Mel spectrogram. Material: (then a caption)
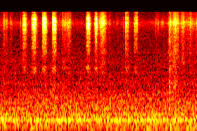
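Paper. A yellow pencil scratches lines across the torso of a drawing on the white paper page of a spiral sketchbook. Quiet, bright, hissy pencil strokes come in short bursts with brief pauses between them, over a faint steady low hum.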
